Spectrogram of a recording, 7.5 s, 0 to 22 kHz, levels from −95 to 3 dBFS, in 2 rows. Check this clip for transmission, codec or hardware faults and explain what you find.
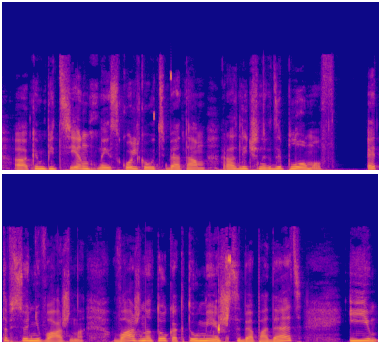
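There's DAB burbling in three short bursts across the speech. The first runs 1.52 to 1.83 s, right after "а компетентный сколько у". The second is 3.90 to 4.06 s, before "не важно". The third is 5.79 to 6.06 s, after "то как ты". Weak reception lets bit errors, a fraction of a percent, slip past error correction into the MP2 data. Corrupted samples put short blips of noise in single sub-bands, and corrupted scale factors make sub-bands jump in level for up to a frame, so you hear burbling noise over the speech.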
